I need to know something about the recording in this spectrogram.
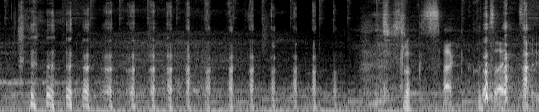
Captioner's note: laughing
